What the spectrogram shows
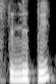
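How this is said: It is pronounced the Greek way.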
